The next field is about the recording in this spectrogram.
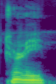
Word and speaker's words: Kearney: Kearney, General Kearney, as his family pronounces it.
